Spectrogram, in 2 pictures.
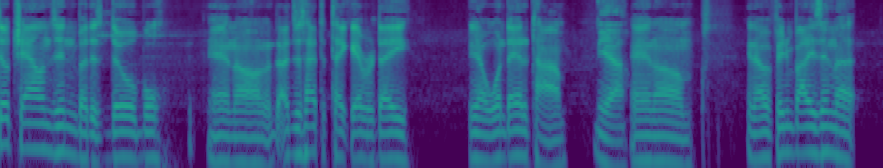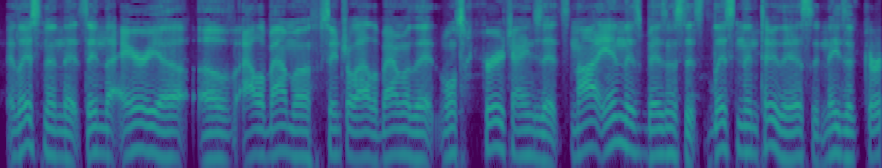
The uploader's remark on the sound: This was the first episode from Synkd LIVE in Atlanta, recorded from Pod-Row.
